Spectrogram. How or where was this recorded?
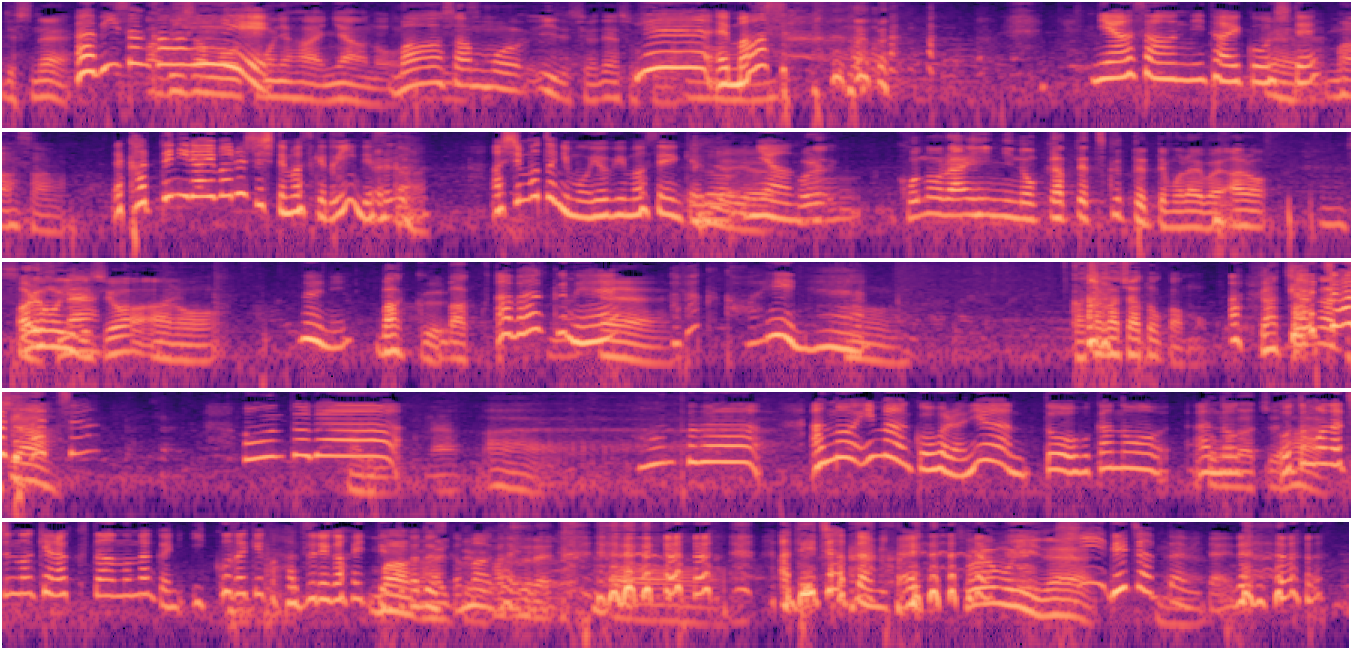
busy venue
